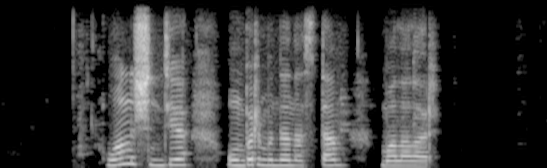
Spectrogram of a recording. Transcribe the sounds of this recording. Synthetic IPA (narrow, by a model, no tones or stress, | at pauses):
wonɪ̆ʃɪ̆ndʲewonbʲɪɾmɤnːɑnɑst̪ɑmːɑlˠɑlˠɑr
